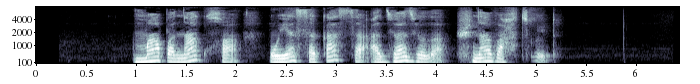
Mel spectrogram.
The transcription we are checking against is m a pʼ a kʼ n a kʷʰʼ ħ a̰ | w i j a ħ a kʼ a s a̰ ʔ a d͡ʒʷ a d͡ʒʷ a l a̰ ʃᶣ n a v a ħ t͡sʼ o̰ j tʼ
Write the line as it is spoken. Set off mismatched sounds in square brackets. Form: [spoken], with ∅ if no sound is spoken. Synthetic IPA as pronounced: m a pʼ a [∅] n a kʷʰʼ [χ] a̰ | w i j a [s] a kʼ a s a̰ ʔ a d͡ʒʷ a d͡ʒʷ a l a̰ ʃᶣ n a v a ħ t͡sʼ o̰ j tʼ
